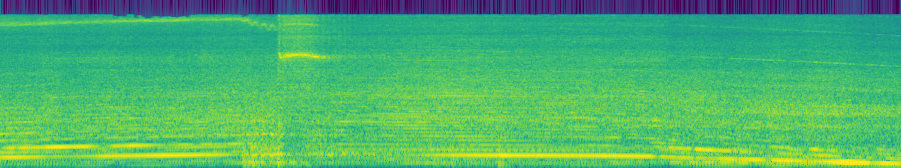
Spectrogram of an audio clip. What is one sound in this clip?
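A car engine runs loudly up close, its pitch rising and falling as it is revved.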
